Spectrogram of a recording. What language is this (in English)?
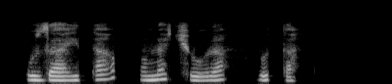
Kinyarwanda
